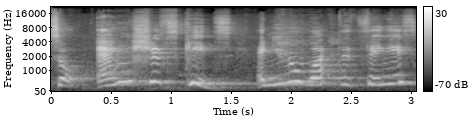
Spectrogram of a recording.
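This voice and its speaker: A woman speaks with an extremely high pitch. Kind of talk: talk to an audience. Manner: animated.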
